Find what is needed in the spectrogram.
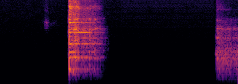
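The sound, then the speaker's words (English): A glass of water clinks sharply as someone takes a sip, a bright ringing tap, followed about a second later by a second, softer clink with a short resonant decay. “I am to actually drinking that water kyunki mujhe peena padega nahi to bol nahi paunga.”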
